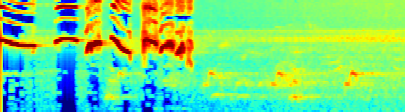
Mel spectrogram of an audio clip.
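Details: Female Oriental magpie-robin's early-morning song meant to provoke males, opening with a pure downslurred whistle, then rapid rich twittering notes in quick succession before fading to faint distant chirps.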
